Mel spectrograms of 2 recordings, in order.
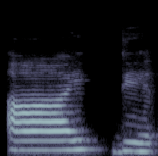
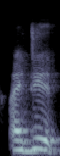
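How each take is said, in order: First: The words are said slowly and separately. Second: The words are run together quickly and linked. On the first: "saya pelan-pelan" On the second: "sambung, hajar gitu ya"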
